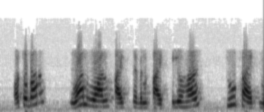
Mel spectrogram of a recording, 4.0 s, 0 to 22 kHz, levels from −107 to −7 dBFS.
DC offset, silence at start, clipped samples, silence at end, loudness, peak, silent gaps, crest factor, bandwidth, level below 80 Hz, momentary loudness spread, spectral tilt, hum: under 0.1%; 0.2 s; under 0.1%; 0 s; -20 LUFS; -6 dBFS; none; 14 dB; 6.4 kHz; -62 dBFS; 10 LU; -7 dB/octave; none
